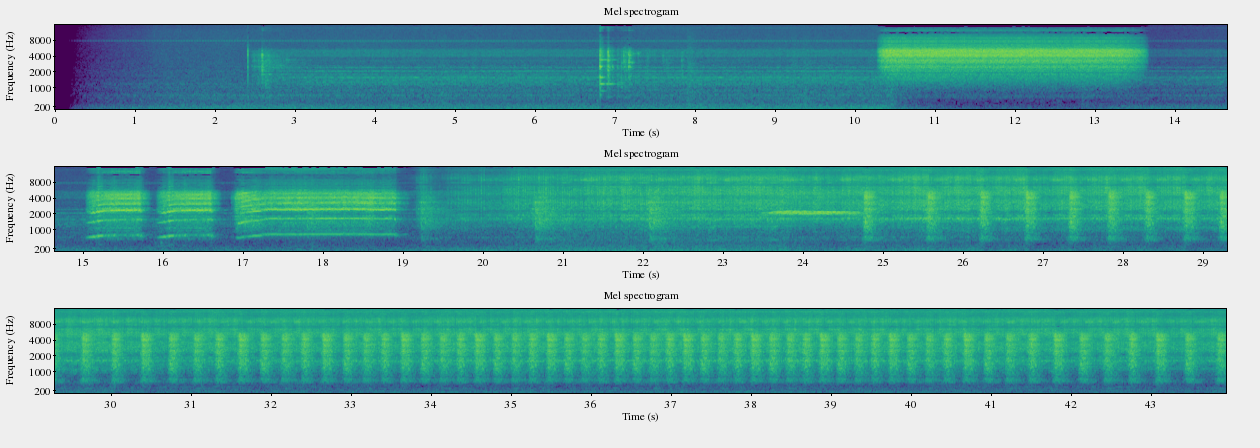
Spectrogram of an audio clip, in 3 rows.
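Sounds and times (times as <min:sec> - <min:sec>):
train whistle: 0:10.3 - 0:13.6, 0:15.0 - 0:19.1, 0:23.4 - 0:25.0
steam hiss: 0:10.3 - 0:13.7, 0:17.1 - 0:43.9
steam locomotive chuffing: 0:10.3 - 0:13.7, 0:14.9 - 0:43.9.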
